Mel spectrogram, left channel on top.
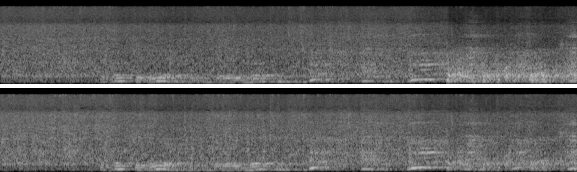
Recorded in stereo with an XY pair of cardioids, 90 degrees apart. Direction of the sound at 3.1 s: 45° right.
